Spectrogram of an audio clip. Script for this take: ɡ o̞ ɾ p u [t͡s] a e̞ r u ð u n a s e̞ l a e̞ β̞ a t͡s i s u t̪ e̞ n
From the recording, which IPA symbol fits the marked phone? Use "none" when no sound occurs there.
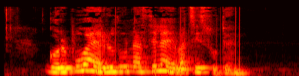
none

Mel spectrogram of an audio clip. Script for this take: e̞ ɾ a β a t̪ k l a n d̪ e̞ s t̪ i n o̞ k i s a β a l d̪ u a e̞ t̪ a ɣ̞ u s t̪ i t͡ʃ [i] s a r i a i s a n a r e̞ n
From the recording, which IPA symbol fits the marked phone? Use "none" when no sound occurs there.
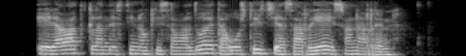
a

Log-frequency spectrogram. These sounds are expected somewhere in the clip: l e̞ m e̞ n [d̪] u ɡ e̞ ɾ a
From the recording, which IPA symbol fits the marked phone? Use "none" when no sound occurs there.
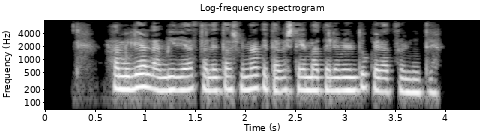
t̪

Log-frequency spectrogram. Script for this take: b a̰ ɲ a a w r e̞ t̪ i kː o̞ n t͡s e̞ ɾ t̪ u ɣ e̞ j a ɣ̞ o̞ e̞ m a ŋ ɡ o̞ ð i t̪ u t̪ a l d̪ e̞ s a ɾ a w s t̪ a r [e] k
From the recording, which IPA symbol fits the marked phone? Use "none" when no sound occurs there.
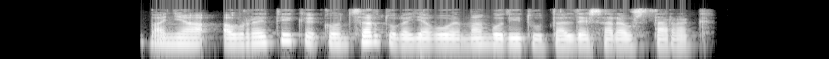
a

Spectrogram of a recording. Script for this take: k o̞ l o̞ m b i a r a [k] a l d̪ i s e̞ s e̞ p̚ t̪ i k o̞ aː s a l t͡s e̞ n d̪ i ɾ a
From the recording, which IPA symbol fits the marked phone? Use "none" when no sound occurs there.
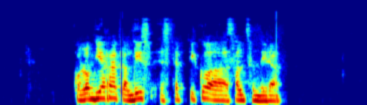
k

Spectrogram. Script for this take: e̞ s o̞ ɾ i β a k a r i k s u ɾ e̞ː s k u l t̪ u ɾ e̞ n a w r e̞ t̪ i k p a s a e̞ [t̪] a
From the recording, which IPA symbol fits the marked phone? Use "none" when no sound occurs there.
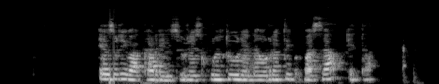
t̪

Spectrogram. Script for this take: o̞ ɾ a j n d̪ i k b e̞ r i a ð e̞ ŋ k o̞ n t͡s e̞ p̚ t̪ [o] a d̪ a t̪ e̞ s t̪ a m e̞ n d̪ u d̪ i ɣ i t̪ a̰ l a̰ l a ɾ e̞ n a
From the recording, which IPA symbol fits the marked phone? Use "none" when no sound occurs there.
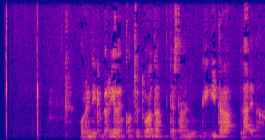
u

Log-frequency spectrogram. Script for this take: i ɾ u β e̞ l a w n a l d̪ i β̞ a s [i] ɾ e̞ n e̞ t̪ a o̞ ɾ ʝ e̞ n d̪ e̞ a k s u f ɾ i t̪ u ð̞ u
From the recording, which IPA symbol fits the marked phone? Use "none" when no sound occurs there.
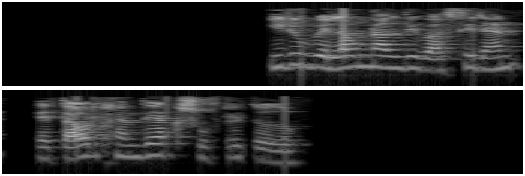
i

